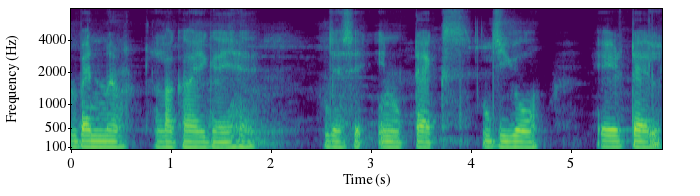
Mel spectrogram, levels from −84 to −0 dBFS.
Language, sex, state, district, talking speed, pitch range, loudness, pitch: Hindi, male, Uttar Pradesh, Hamirpur, 90 wpm, 110-115 Hz, -21 LUFS, 115 Hz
